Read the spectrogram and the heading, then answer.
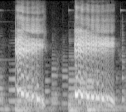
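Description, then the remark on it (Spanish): A voice imitates a horse neighing with two quavering, descending whinnies, each about a second long, loud, separated by a short pause. “Y el caballo apareció cerca de la araña y le dijo,”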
